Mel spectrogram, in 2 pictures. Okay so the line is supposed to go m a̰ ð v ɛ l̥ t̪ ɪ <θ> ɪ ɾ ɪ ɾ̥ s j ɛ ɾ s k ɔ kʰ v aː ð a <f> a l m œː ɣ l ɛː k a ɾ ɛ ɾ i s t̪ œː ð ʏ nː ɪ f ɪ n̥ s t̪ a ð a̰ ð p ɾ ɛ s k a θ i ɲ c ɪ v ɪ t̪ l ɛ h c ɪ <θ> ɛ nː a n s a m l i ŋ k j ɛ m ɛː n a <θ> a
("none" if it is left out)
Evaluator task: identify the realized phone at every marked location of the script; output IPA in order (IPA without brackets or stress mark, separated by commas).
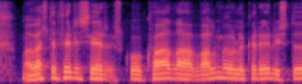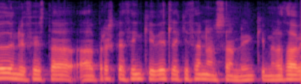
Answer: f, v, θ, θ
